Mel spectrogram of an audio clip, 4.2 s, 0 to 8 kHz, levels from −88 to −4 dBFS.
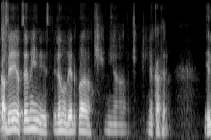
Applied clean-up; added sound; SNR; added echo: neural mask model DeepFilterNet 3.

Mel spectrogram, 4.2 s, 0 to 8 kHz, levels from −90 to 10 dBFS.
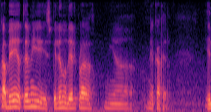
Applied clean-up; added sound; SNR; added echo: none; none; none; none.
